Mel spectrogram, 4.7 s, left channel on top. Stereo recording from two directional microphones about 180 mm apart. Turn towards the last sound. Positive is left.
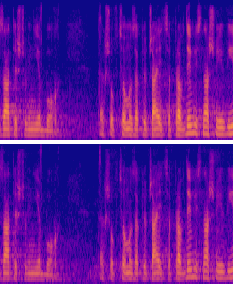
turn(degrees=40)  # may be behind; listen again after turning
